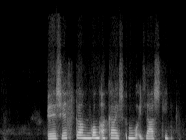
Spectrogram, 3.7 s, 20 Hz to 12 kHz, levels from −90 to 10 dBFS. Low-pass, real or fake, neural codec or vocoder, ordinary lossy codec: 10.8 kHz; fake; codec, 16 kHz in and 24 kHz out, 0.8 kbps, FocalCodec, streaming, 65536 codes; Opus, 24 kbps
